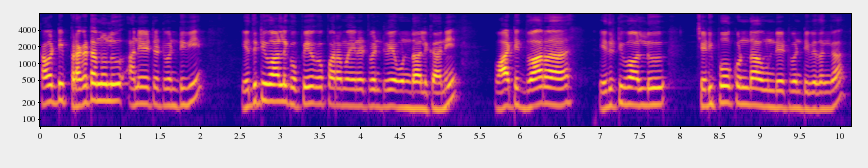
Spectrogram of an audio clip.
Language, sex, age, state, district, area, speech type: Telugu, male, 30-45, Andhra Pradesh, Guntur, urban, spontaneous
